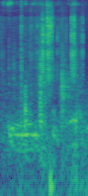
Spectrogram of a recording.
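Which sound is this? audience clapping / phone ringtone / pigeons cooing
pigeons cooing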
